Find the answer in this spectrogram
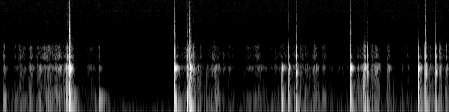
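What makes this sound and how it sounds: Fingertips and short nails of both hands tap and scratch the round, hollow metal mesh grille of a handheld recorder microphone. About nine sharp, dry taps land in small clusters over a soft scratchy rustle, each with a hollow mid-pitched ring that dies away almost instantly.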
